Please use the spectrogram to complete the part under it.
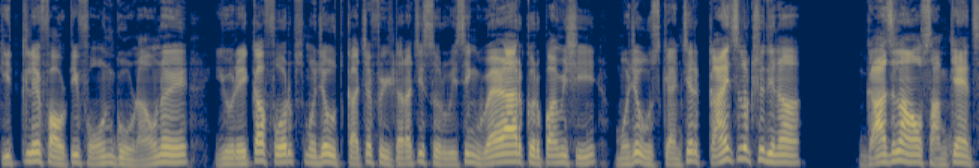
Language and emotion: Goan Konkani, angry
